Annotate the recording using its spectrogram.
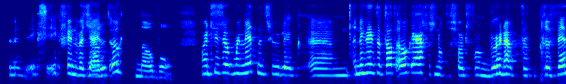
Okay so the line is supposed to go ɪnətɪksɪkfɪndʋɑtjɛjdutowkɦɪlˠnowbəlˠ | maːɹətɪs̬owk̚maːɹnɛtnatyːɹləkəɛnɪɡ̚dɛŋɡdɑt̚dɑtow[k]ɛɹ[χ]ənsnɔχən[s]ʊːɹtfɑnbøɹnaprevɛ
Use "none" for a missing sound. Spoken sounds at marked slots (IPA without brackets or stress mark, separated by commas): k, χ, s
